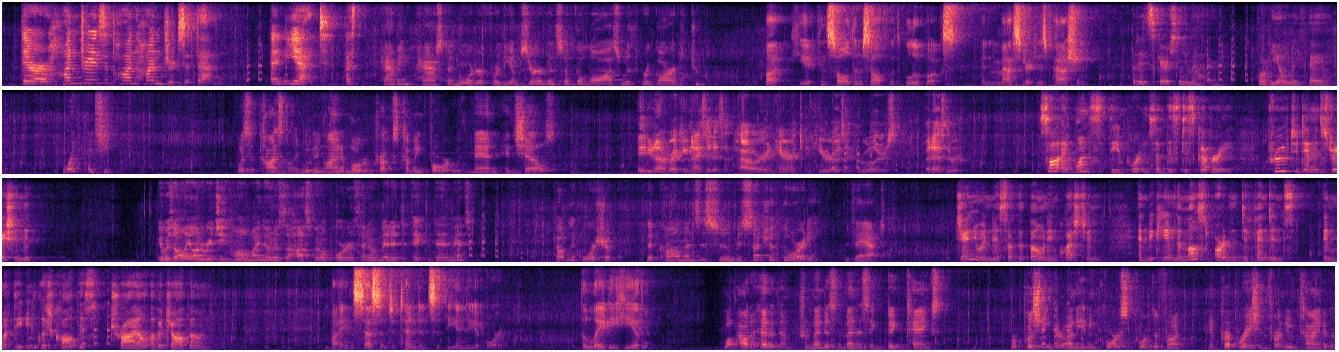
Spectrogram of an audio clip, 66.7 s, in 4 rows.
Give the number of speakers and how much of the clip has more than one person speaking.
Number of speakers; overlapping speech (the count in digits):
8, no overlap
